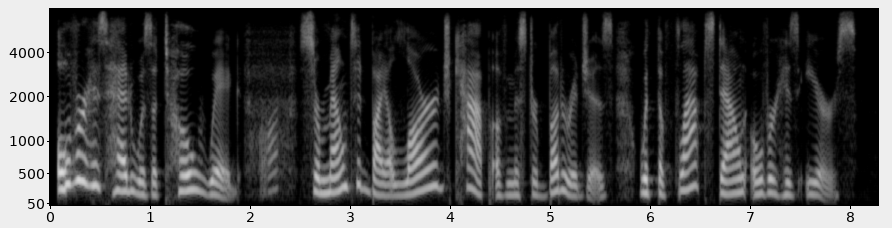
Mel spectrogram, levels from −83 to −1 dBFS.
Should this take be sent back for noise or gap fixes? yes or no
yes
